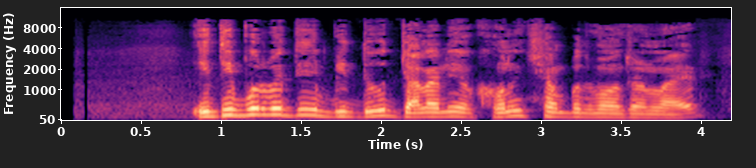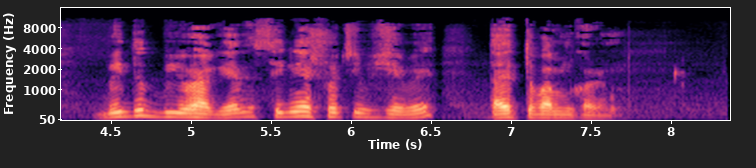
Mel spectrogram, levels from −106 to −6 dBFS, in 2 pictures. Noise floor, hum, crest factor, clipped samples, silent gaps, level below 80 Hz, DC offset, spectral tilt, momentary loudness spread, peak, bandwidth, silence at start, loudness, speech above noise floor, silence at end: -57 dBFS; none; 20 dB; under 0.1%; none; -68 dBFS; under 0.1%; -6 dB/octave; 14 LU; -4 dBFS; 11 kHz; 0.8 s; -23 LUFS; 34 dB; 0.75 s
